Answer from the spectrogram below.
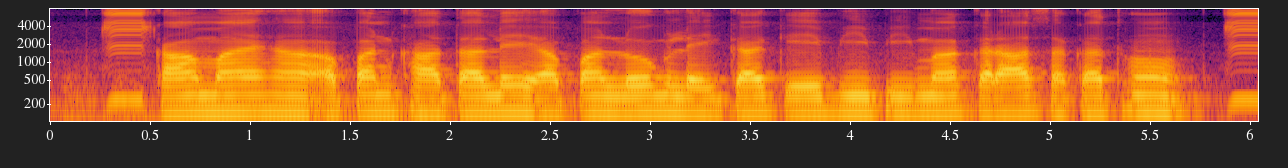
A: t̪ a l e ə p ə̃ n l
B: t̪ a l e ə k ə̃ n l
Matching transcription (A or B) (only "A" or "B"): A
